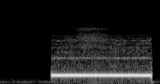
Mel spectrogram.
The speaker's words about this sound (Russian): Мне очень жаль. Он услышал про группу, решил не поднимать телефон.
